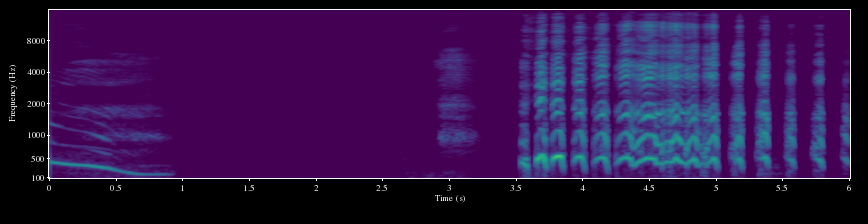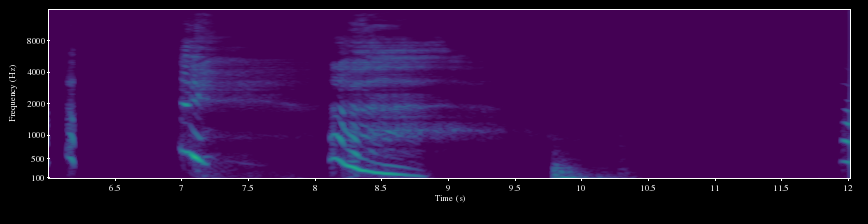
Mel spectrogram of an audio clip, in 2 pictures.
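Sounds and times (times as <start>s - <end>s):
person laughing: 3.6s - 6.1s.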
